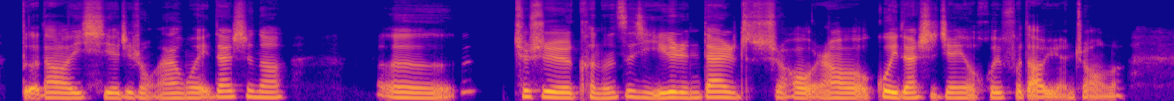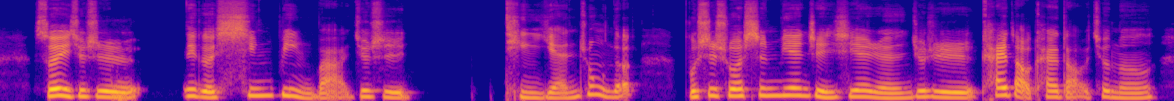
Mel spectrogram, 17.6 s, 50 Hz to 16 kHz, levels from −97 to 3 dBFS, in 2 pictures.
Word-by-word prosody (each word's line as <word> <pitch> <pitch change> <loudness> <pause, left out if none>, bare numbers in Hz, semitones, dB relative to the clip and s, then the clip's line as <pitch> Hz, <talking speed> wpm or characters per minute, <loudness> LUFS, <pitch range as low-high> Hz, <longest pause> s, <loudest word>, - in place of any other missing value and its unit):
得 475 +4 +1
到 185 - -1
了 175 0 -1
一 - - -1
些 185 -1 -2
这 185 - -3
种 180 -2 -7
安 175 +1 -4
慰。 180 0 -2
但 210 0 0
是 215 0 -4
呢， 200 0 -3 0.7
呃， 185 -3 -2 0.5
就 220 - -1
是 200 -4 +3
可 190 +1 -5
能 175 +2 -4
自 215 +1 -5
己 185 - -4
一 175 - +1
个 195 - +7
人 185 0 -1
呆 200 -1 +2
着 185 - -4
的 200 - -9
时 195 - -7
候， 180 - -1
然 - - -2
后 180 - 0
过 205 -3 +5
一 - - +4
段 185 0 +1
时 200 - -3
间 185 -1 -2
又 - - -2
恢 185 -1 -3
复 185 - -6
到 - - +1
原 - - -4
状 - - -6
了， - - -9 0.6
所 245 - +8
以 250 - +7
就 230 0 +1
是 210 - +3 0.3
那 245 - +2
个 200 -2 +5
心 260 +5 -1
病 235 -10 -1
吧， - - -4
就 220 +1 -2
是， 195 - -2 0.7
挺 190 -4 -4
严 180 +2 -2
重 270 -4 -3
的。 205 - -3 0.3
不 210 - +3
是 250 +4 0
说 245 0 +5
身 260 +1 0
边 265 -1 +3
这 205 -5 +3
些 220 +2 0
人 175 -2 -1
就 215 0 +1
是 190 -2 +2
开 270 0 +4
导 - - 0
开 210 -1 -2
导 - - -6
就 215 - -3
能 180 +1 -4
200 Hz, 245 characters per minute, -20 LUFS, 185-220 Hz, 0.7 s, 所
